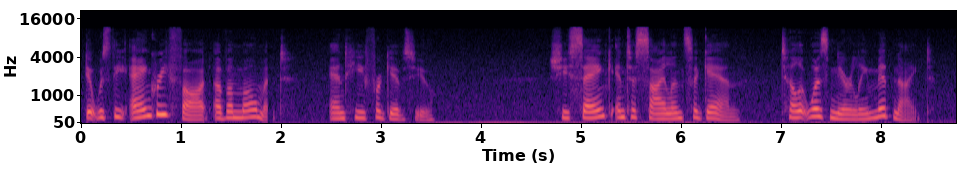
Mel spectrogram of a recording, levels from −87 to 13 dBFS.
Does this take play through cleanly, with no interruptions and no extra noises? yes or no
no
